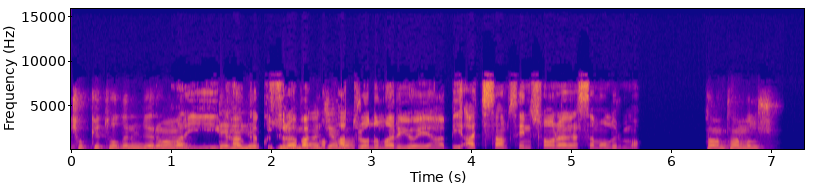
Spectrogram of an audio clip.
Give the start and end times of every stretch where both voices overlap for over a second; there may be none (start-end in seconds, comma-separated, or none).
1.1-2.9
